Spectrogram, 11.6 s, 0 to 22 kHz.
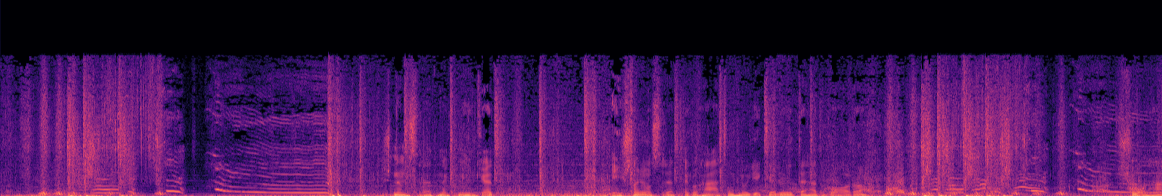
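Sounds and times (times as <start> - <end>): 
wolves in a video game mountain level yelping and howling: 0.7 - 3.5, 7.2 - 11.6
speech: 4.0 - 5.3, 6.1 - 9.5, 11.2 - 11.6.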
